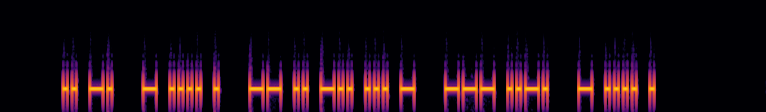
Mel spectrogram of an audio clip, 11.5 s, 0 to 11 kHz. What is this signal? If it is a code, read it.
Morse code, heard as a keyed tone, about 18 wpm, 700 Hz. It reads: IN THE MIDST OF THE
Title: Speed-Racing - Sets of 5 Words 15wpm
